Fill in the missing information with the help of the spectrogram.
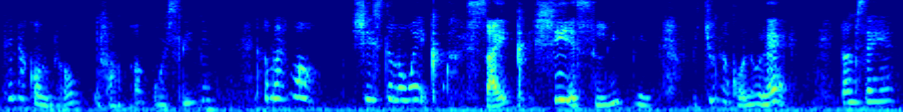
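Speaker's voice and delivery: very soft near-whisper; hushed, conspiratorial. Pretend. Telling viewers how an intruder gets fooled, hushed. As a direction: drop to a hush as if someone is sneaking up.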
